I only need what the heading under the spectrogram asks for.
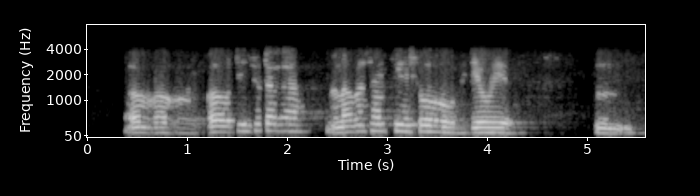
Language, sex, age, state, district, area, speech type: Bodo, male, 30-45, Assam, Kokrajhar, urban, conversation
